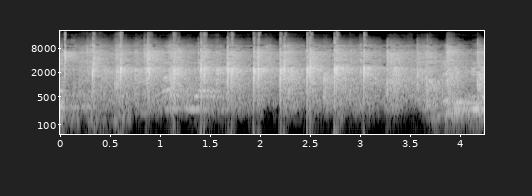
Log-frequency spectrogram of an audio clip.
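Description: A church congregation claps together in a run of regular, fairly quick hand claps, close and steady, with a voice speaking faintly beneath the claps.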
